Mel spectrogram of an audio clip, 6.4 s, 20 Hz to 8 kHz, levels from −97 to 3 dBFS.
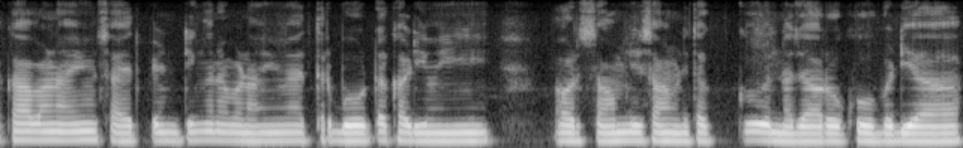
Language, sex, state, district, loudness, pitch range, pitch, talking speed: Kumaoni, male, Uttarakhand, Tehri Garhwal, -16 LUFS, 120-125 Hz, 120 Hz, 130 wpm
